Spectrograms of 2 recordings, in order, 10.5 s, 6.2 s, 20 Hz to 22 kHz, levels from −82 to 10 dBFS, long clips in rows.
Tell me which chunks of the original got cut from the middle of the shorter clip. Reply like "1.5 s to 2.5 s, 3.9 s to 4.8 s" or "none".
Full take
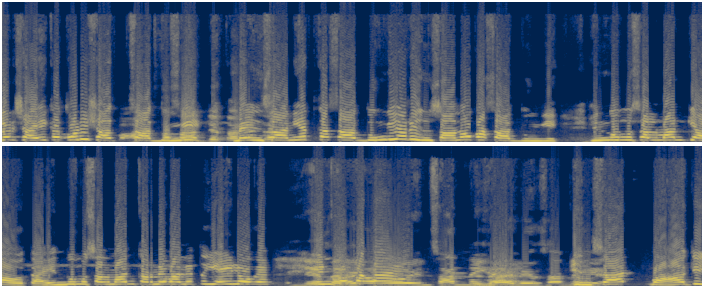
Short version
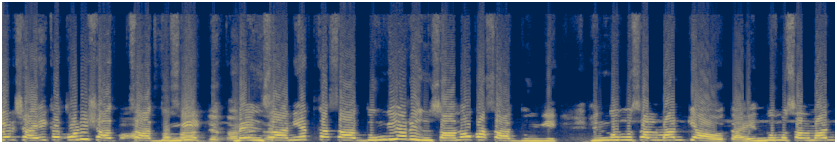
none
